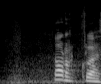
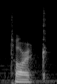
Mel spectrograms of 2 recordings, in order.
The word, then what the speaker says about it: Torque: Torqua sounds so much cooler than Torque, which is, you know, what it's actually spelled like in English.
